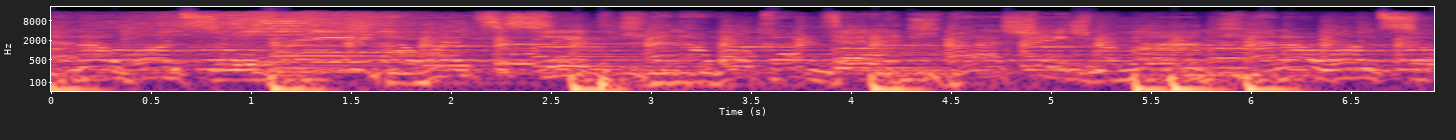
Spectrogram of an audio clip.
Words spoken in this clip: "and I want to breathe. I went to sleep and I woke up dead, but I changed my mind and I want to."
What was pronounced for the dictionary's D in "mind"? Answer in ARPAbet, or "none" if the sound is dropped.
none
